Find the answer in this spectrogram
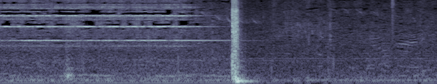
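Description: A car door being shut once with a solid thump, a little over two seconds in.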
